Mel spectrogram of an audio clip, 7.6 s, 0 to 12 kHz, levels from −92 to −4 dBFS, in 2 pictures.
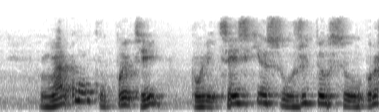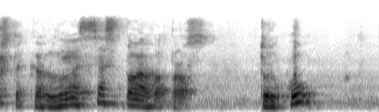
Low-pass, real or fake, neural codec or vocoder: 7.2 kHz; fake; codec, 16 kHz, 2 kbps, FunCodec, trained on LibriTTS, 25 frames a second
